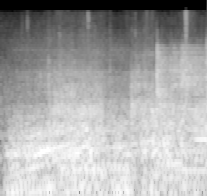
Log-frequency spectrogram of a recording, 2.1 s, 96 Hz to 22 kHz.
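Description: Porsche Panamera's V8 engine revving up under hard acceleration, its pitch rising. Electric guitar music comes in about one and a half seconds in.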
